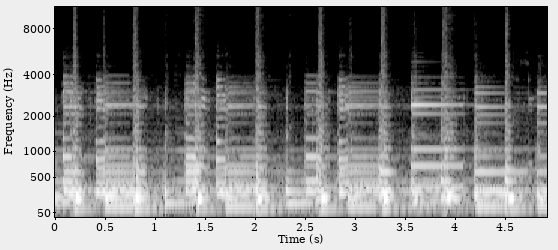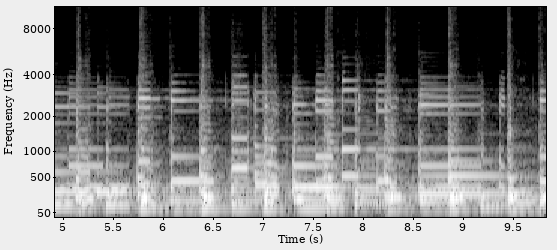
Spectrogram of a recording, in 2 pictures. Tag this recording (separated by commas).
Music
